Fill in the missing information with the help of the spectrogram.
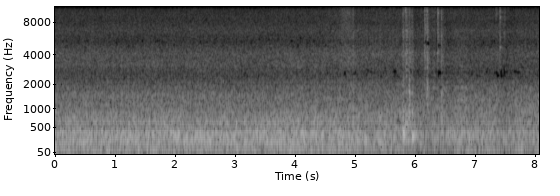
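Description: HVAC air handler's blower running steadily, with a few short clicks about six seconds in.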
